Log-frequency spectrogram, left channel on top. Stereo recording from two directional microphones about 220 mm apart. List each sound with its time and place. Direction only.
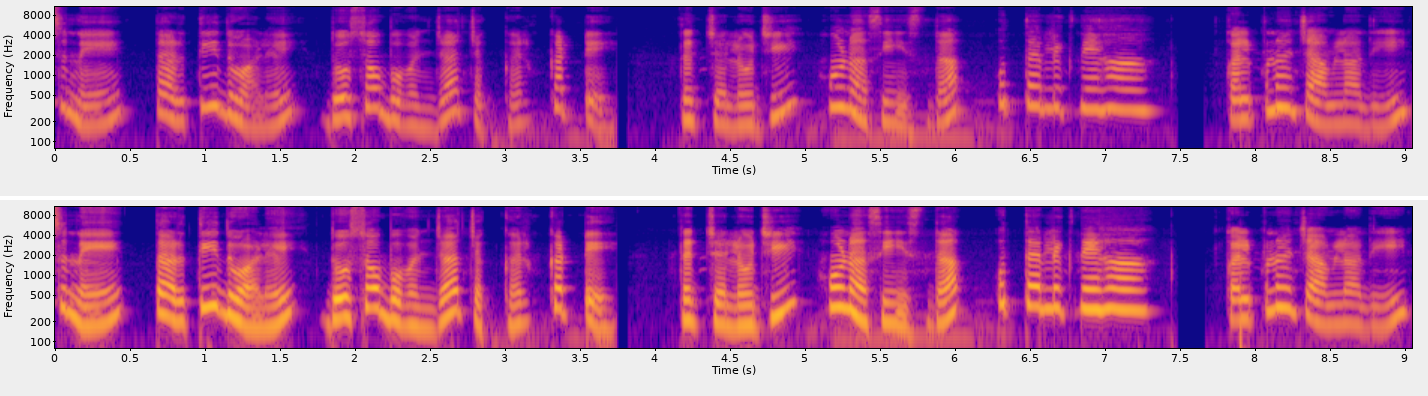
0.0 s a woman's voice: 25° right (ahead or behind)
7.8 s a woman's voice: 10° right (ahead or behind)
